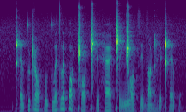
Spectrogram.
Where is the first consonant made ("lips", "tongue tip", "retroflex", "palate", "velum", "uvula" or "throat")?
retroflex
